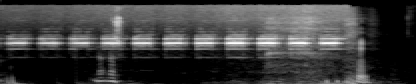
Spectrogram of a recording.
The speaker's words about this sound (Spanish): En este caso era la alarma de incendios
